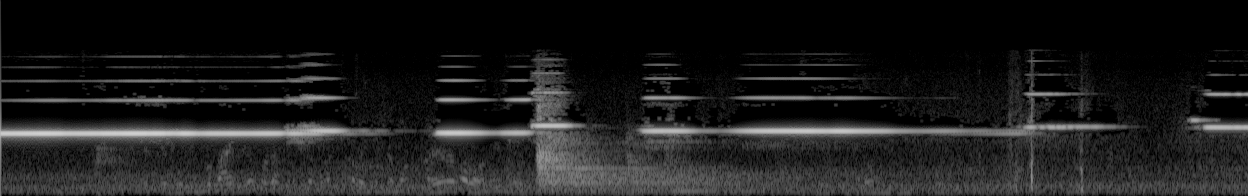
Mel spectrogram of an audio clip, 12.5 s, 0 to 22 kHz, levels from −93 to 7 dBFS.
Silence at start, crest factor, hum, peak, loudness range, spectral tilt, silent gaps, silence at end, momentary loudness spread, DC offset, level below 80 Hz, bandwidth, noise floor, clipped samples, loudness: 0 s; 12 dB; none; -10 dBFS; 13 LU; 3.5 dB/octave; none; 0 s; 23 LU; under 0.1%; -74 dBFS; 7 kHz; -61 dBFS; under 0.1%; -19 LUFS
